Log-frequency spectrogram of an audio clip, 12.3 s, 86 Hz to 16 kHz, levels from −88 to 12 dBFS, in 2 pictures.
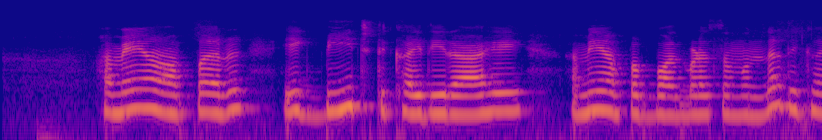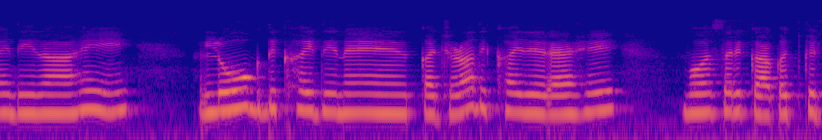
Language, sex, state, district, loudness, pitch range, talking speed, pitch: Hindi, female, Maharashtra, Chandrapur, -30 LUFS, 235-260 Hz, 160 wpm, 245 Hz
